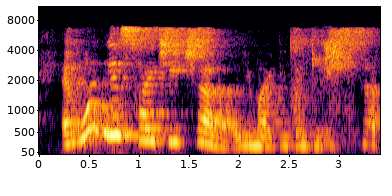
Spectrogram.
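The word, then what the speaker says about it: Chih: It's pronounced Cha, like chuck wagon.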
